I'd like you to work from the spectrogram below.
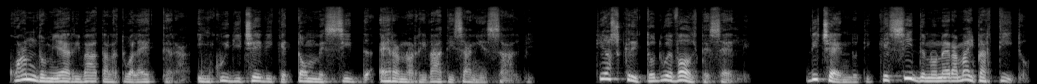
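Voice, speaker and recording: A man's voice: medium pitch, lively intonation, normal speed, dark tone, husky. A man voicing a stern, no-nonsense storybook aunt, commanding and reproachful.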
